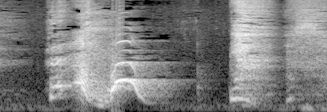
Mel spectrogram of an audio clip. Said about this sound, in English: I'm gonna sneeze.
